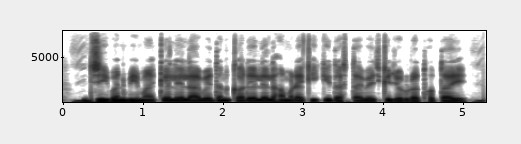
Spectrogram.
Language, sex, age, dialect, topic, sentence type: Magahi, male, 25-30, Western, banking, question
